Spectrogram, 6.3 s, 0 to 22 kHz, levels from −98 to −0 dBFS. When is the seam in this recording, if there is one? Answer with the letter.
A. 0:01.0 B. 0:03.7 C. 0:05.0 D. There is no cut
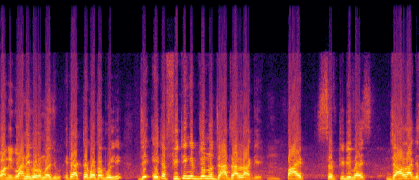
A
